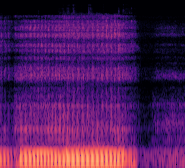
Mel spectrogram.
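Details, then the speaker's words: Single loud, low, rumbling inward snore lasting about a second, then quiet; snoring from relaxed throat tissue partly blocking the airway during deep sleep and vibrating. "इस दौरान गले के कुछ tissue कितने soft हो जाते हैं कि वह आंशिक रूप से वायु मार्ग व ब्लॉक करने लगते हैं और इस वजह से वाइब्रेशन होने लगता है"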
